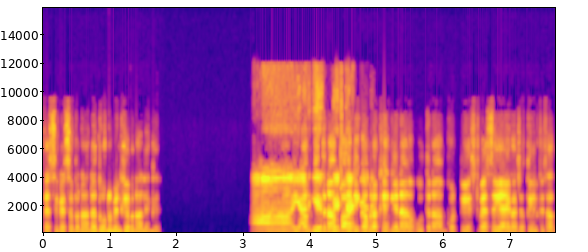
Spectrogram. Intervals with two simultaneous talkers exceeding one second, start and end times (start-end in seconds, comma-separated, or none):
3.5-5.0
